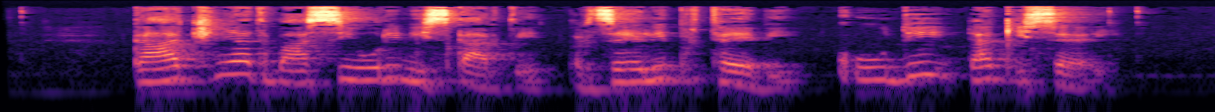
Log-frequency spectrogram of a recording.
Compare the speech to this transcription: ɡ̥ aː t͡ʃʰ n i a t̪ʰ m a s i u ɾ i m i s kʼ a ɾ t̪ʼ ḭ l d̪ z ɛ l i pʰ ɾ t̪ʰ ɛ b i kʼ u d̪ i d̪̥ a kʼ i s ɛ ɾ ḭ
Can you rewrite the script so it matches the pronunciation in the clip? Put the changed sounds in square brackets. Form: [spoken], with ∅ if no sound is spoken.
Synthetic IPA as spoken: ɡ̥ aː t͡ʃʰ n i a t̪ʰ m a s i u ɾ i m i s kʼ a ɾ t̪ʼ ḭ [ɾ] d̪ z ɛ l i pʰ ɾ t̪ʰ ɛ b i kʼ u d̪ i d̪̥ a kʼ i s ɛ ɾ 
